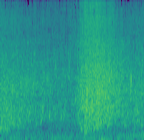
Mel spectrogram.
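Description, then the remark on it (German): Soft, steady rushing of sea waves, a broad hiss that swells gently in the middle before easing back. Quiet and continuous, with no voices. “Du hörst nichts außer das leise Rauschen des Meeres.”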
